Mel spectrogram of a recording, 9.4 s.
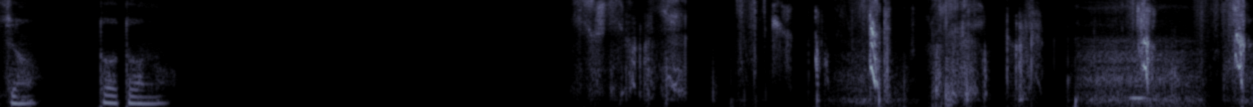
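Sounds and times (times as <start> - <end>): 
ear licking sounds: 4.3 - 9.3.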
